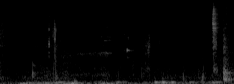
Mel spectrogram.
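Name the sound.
sipping a drink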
